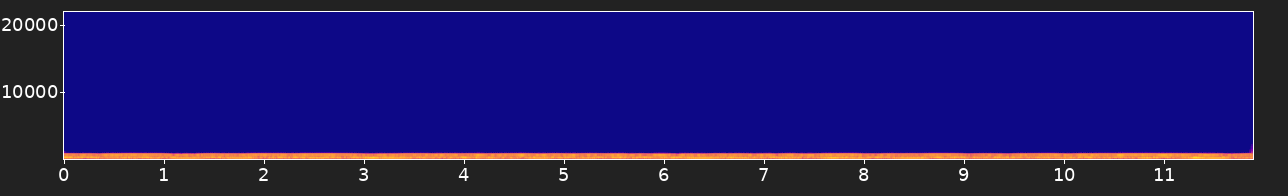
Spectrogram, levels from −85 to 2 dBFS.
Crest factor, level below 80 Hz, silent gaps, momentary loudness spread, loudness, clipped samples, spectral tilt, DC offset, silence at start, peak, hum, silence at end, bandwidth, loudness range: 14 dB; -90 dBFS; none; 4 LU; -17 LUFS; under 0.1%; 7 dB/octave; under 0.1%; 0 s; -2 dBFS; none; 0 s; 0.8 kHz; 1 LU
